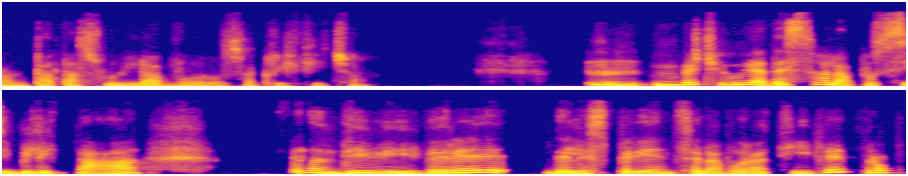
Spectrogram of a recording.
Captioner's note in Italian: schiarire la voce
